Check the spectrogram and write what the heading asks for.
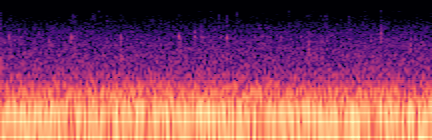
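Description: Cats eating canned tuna wet food from plates: faint wet chewing and licking over a steady low hum.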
